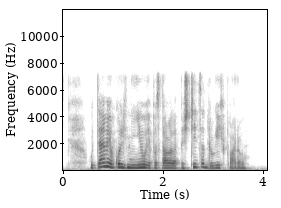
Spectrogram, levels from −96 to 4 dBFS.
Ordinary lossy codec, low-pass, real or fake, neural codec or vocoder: none; 7.2 kHz; fake; codec, 16 kHz, 4 kbps, FreqCodec, smaller model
